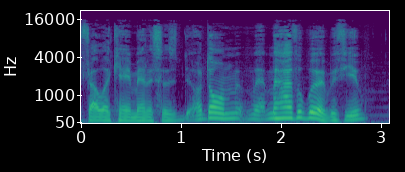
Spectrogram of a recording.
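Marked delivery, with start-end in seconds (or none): 1.1-2.8 rough attempted British accent, pitched up. Retelling what a London man said on coming in: attempted British accent. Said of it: "This is me trying to do a British accent".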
